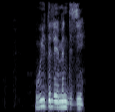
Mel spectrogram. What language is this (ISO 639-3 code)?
kur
